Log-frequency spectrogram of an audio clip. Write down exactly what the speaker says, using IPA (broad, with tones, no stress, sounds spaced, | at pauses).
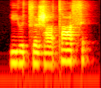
j ɨ˨ t͡s ɘ˨ ʐ a˨ tˤ ɛ˦ s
